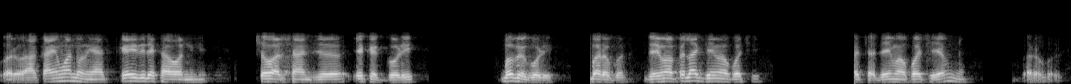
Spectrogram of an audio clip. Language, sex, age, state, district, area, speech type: Gujarati, male, 18-30, Gujarat, Morbi, urban, conversation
